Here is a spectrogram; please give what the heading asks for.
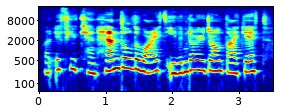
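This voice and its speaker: A Norwegian woman, English her second language, chatting softly about her cross-stitch project and often dropping into a whisper. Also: a little high. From Norway. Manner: slow, soft-spoken, drifting into whispers. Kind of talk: casual tutorial chat.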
